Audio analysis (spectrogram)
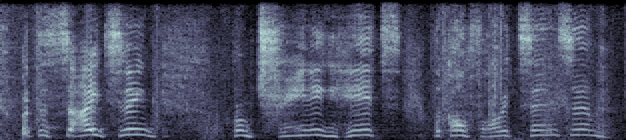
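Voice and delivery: high, loud hype play-by-play; esports caster. Real, not acted. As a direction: build to a roaring clutch call. Caster calls the final clutch.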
